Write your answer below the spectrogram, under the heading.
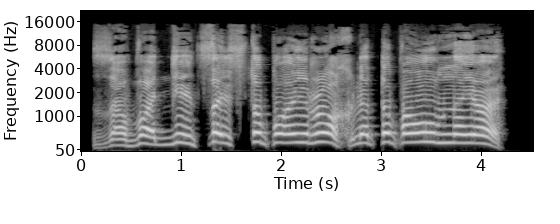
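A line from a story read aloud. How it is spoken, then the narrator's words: Roaring girl. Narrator (Russian): Девка, взревев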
